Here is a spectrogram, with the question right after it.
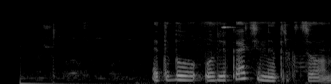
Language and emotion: Russian, neutral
